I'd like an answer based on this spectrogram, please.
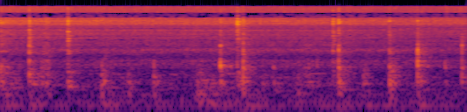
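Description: Masala paste of onion, garlic, ginger and green chilli sizzling in hot oil in a small pan while a steel ladle stirs it, clicking and scraping against the pan at irregular moments over a steady sizzle.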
